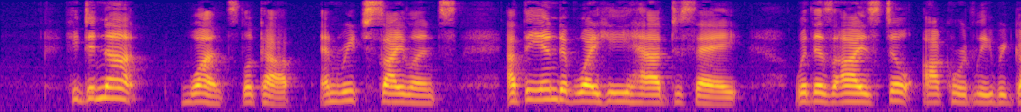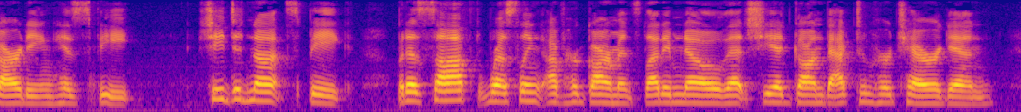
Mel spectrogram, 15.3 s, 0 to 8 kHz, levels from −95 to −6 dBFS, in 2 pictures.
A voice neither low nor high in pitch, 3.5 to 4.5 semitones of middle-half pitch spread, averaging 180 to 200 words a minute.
No: medium, 175 Hz; average, 3.0 semitones; average, 190 wpm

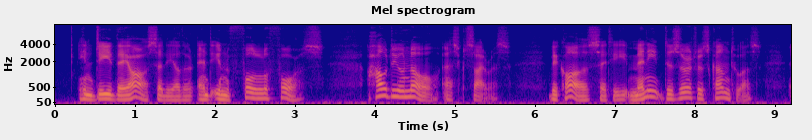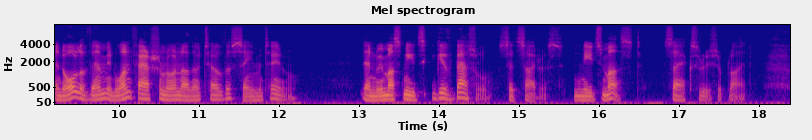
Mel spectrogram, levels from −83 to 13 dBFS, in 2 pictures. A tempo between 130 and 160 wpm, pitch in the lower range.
Yes: average, 155 wpm; low, 120 Hz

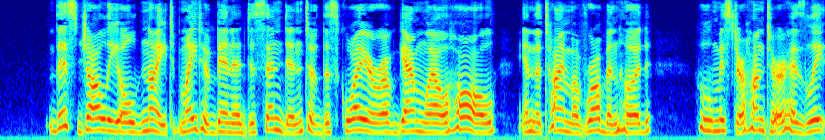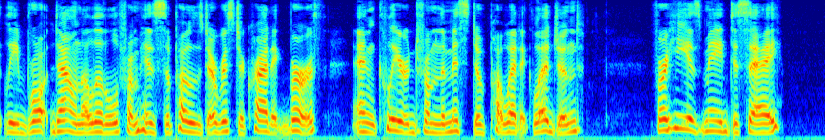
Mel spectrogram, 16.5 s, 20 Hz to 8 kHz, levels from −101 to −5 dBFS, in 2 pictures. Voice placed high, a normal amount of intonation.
Yes: high, 205 Hz; average, 3.2 semitones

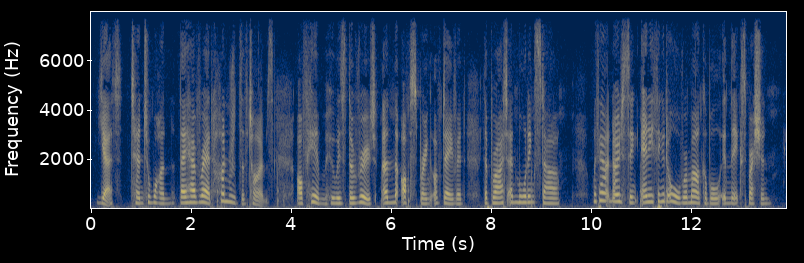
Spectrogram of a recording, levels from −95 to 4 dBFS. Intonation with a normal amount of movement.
Yes: average, 3.0 semitones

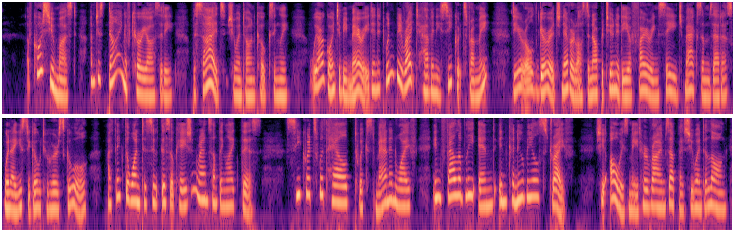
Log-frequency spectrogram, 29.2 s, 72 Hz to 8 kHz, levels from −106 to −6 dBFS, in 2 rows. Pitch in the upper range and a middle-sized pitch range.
No: high, 195 Hz; wide, 6.5 semitones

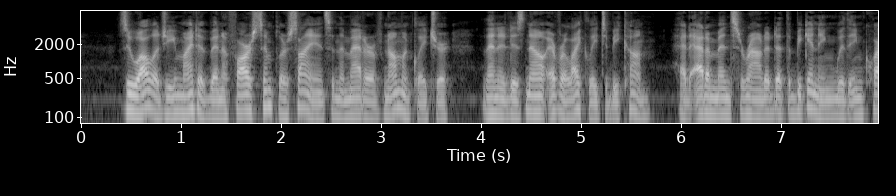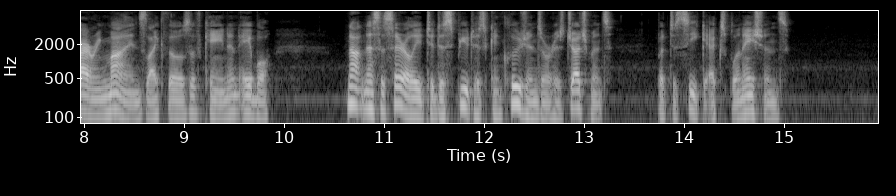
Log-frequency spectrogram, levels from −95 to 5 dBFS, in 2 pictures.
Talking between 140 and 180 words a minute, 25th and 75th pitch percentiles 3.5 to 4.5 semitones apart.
No: average, 190 wpm; average, 3.8 semitones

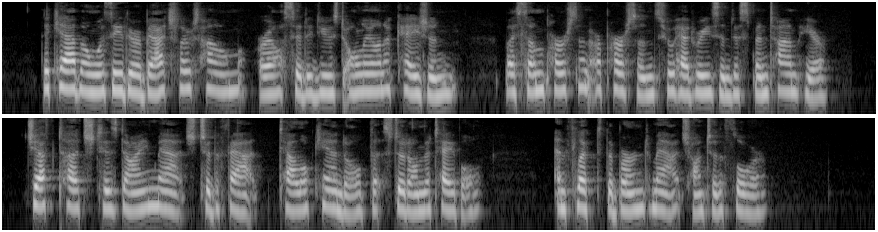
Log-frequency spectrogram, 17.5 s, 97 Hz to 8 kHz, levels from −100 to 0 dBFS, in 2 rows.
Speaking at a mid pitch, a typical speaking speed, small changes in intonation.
No: high, 225 Hz; average, 170 wpm; narrow, 2.2 semitones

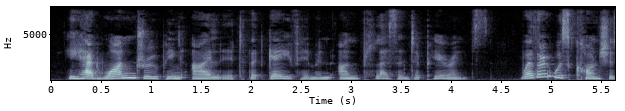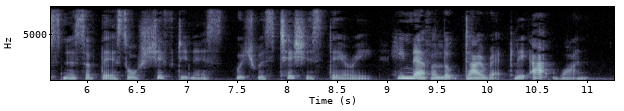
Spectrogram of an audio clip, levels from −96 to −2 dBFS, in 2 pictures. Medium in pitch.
Yes: medium, 170 Hz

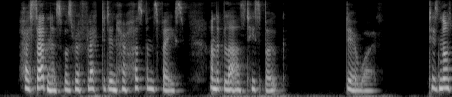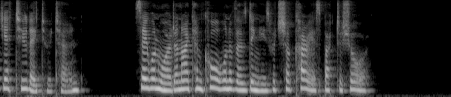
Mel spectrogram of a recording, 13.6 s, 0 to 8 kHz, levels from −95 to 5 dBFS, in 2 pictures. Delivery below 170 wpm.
No: average, 175 wpm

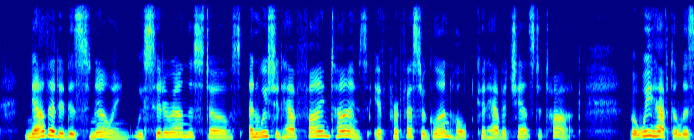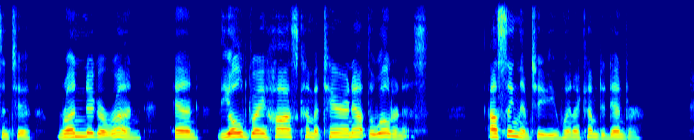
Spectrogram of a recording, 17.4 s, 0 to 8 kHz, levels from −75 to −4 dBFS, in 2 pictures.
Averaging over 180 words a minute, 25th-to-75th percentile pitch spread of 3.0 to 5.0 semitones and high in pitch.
Yes: average, 190 wpm; average, 3.8 semitones; high, 200 Hz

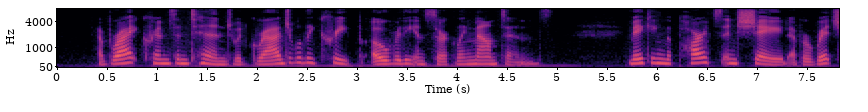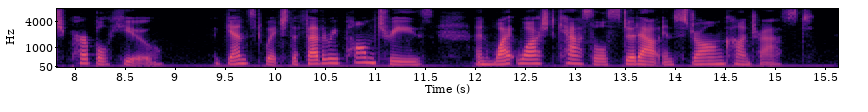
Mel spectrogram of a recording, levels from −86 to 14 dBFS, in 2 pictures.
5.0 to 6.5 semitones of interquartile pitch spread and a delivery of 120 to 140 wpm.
Yes: average, 5.3 semitones; slow, 135 wpm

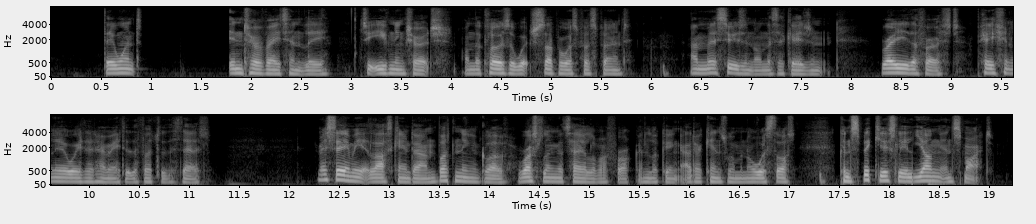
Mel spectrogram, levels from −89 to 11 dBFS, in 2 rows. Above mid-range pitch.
No: low, 120 Hz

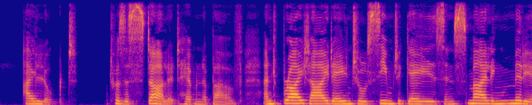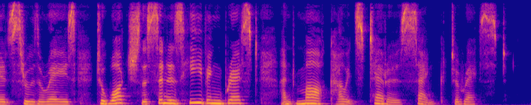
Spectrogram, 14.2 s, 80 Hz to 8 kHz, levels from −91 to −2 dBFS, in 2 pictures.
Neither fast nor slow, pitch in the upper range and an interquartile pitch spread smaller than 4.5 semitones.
Yes: average, 145 wpm; high, 200 Hz; average, 3.5 semitones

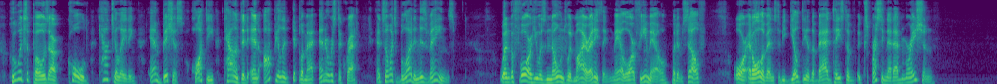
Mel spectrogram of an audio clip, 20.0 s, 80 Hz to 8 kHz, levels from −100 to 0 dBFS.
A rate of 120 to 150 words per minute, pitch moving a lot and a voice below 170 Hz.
Yes: average, 145 wpm; wide, 6.4 semitones; low, 135 Hz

